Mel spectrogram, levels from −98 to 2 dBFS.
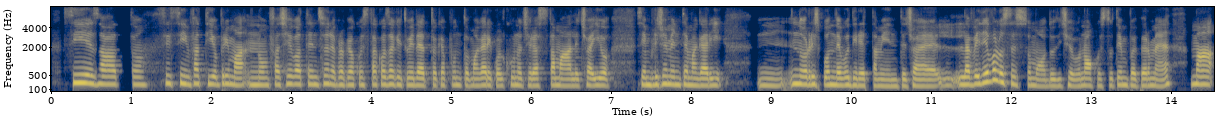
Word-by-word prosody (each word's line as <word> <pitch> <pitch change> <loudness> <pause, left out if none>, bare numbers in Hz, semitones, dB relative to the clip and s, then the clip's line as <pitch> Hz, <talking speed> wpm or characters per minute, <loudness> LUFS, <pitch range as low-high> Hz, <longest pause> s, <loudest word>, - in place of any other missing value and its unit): Sì 265 -1 +5
esatto. 225 -2 0
Sì, 250 -1 -4
sì 250 +1 -2
infatti 240 +1 -1
io 225 - +1
prima 215 -3 +1
non 210 -1 -1
facevo 220 +2 -1
attenzione 225 0 -1
proprio 210 0 -1
a - - -6
questa 210 0 -4
cosa 220 +1 0
che 215 -1 -2
tu 205 +1 -6
hai 205 - +1
detto, 195 0 +1
che 200 - -5
appunto 200 -1 -5
magari 200 +1 +1
qualcuno 195 +2 -3
ci 195 0 -6
resta 195 +1 0
male. 185 -1 0
Cioè 195 +1 +1
io 195 -1 +1 0.3
semplicemente 215 0 0
magari, 195 -1 +1 0.4
mhmm, 195 +2 -7
non 230 -2 +4
rispondevo 210 -2 +2
direttamente, 185 -2 -2
cioè 180 -1 +1
l 195 +2 -5
la 220 0 +6
vedevo 270 +9 +6
allo 295 -4 +6
stesso 225 -6 -2
modo, 180 -1 -3
dicevo: 180 0 -3
"No 195 0 +2
questo 190 0 -7
tempo 205 0 -2
è - - 0
per 190 0 +1
me", 195 +5 -1 0.2
ma 225 -1 +5
205 Hz, 200 wpm, -23 LUFS, 195-220 Hz, 0.4 s, la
